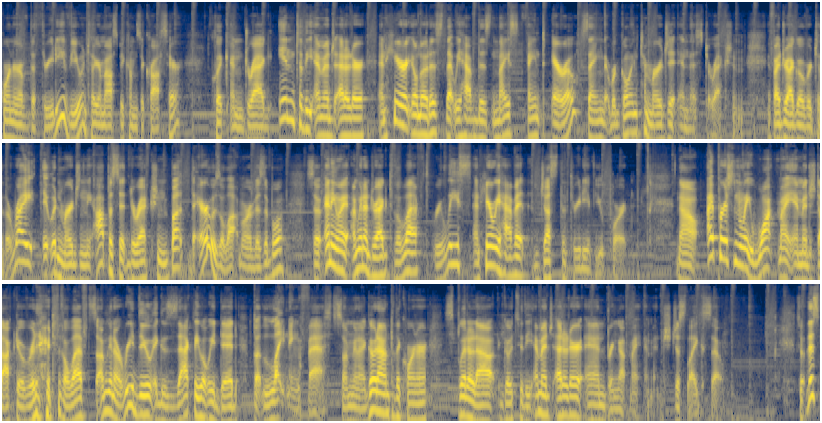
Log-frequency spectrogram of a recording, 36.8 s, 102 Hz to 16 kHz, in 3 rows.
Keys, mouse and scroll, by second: 2.9-18.7 drag, 30.5 click, 31.8 click, 33.0 click, 35.0-36.1 scroll down 1.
